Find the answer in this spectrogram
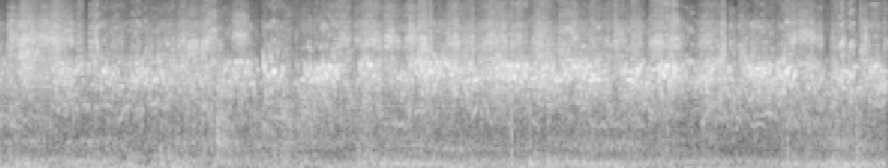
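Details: Yellow budgies in a colony aviary chattering loudly, repeated squawky chirps roughly twice a second above a dense high twittering background of many birds.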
